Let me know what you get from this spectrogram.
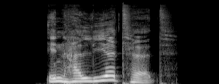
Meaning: inflection of inhalieren: 1. second-person plural preterite 2. second-person plural subjunctive II
- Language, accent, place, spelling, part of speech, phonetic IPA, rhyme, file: German, Germany, Berlin, inhaliertet, verb, [ɪnhaˈliːɐ̯tət], -iːɐ̯tət, De-inhaliertet.ogg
